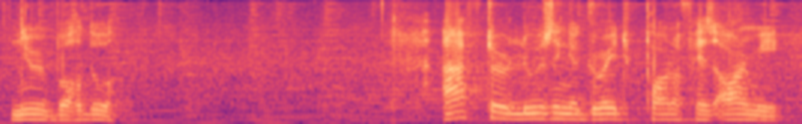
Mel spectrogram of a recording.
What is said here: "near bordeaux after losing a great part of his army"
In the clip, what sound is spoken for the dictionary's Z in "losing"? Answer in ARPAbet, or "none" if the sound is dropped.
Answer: Z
